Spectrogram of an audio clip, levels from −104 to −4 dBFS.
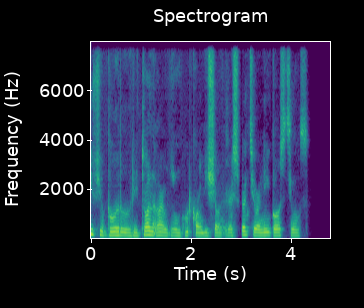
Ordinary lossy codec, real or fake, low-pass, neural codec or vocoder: none; fake; none; codec, 16 kHz, 1 kbps, FreqCodec, larger model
